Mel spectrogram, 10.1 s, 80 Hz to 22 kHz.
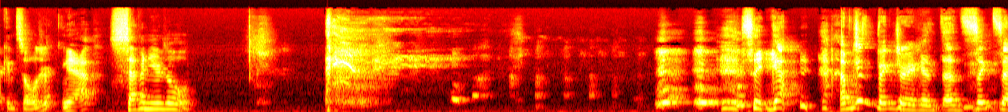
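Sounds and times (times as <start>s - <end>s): man laughing: 3.3s - 9.0s.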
